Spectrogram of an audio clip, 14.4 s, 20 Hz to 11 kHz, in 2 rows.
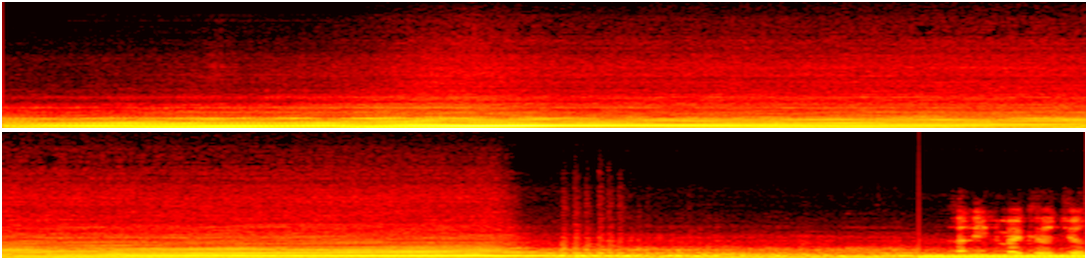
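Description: Twin-turbo Coyote V8 in a Ford F150 revs through a sustained wide-open-throttle pull, its pitch climbing steadily for about ten seconds before cutting back, with a second rise at the end; loud and close throughout.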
